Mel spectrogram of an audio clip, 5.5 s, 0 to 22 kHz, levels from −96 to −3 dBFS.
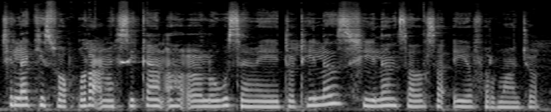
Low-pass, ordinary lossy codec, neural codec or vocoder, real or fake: none; none; none; real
